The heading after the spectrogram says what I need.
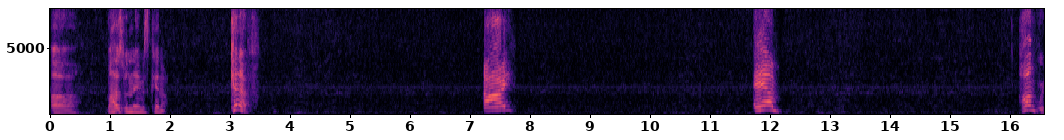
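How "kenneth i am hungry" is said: slow, drawn-out, slightly high speech. Retelling telling her husband kenneth she was hungry, retelling her slowed speech. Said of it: "it's still the slowed speech".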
